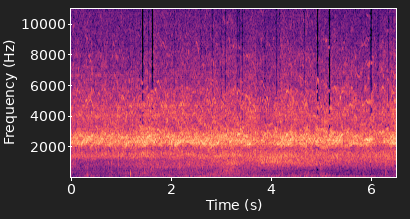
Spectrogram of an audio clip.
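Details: Sandwich tern breeding colony with chicks at a new shell island in De Putten, Netherlands: a loud, steady mass of harsh, shrill calls with a few sharp clicks.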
